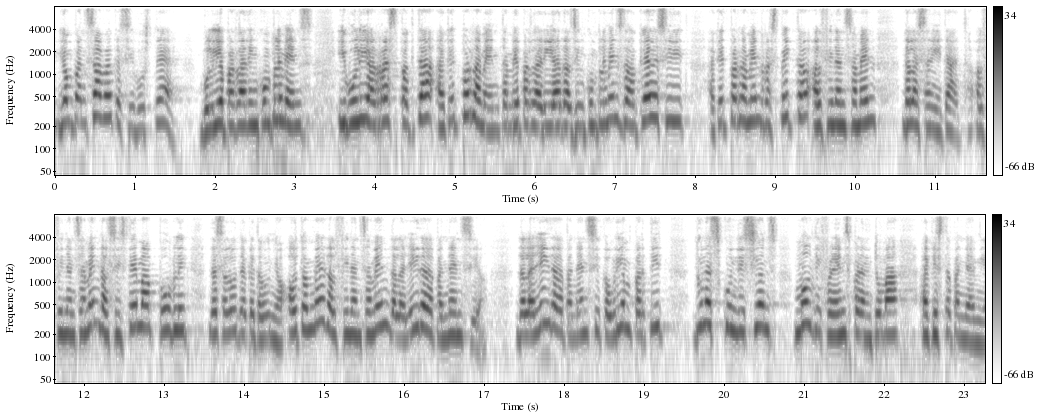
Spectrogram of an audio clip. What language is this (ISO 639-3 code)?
cat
